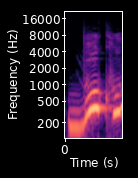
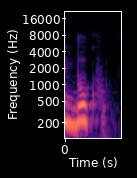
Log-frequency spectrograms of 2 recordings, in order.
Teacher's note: Here notice that EAU sound like O in beaucoup. And we also have a silent P at the end. We don't say beaucoup, we say beaucoup.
